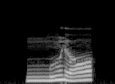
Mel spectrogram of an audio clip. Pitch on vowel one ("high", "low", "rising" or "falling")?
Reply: rising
